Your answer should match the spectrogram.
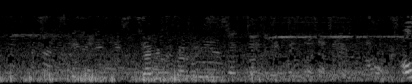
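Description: Indistinct voices of football players calling and chattering across the pitch.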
